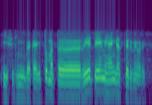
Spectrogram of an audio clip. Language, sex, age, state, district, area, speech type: Kannada, male, 30-45, Karnataka, Vijayapura, rural, conversation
